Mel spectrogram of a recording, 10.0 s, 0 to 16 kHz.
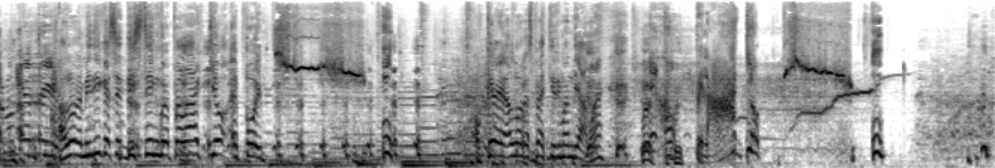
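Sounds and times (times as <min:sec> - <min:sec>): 
laughter: 0:00.0 - 0:08.4, 0:09.1 - 0:09.9
speech: 0:00.1 - 0:09.0
sliding whistle tone: 0:02.8 - 0:03.7, 0:07.8 - 0:09.2.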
